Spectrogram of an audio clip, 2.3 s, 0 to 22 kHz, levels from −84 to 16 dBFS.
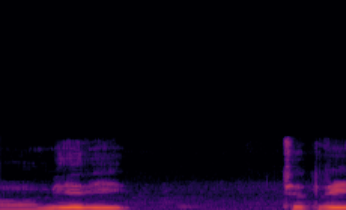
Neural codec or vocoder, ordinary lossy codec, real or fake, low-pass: none; none; real; none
